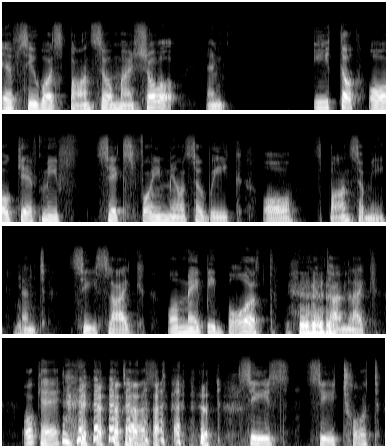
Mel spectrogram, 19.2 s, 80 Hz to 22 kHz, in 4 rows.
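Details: 32-year-old man with cerebral palsy, which he says affects his speech coordination and walking; dysarthria (cerebral palsy).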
